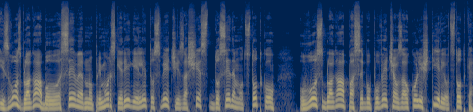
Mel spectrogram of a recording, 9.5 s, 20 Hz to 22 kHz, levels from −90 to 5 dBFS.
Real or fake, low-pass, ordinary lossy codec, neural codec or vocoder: fake; none; none; vocoder, 44.1 kHz, 128 mel bands every 512 samples, BigVGAN v2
